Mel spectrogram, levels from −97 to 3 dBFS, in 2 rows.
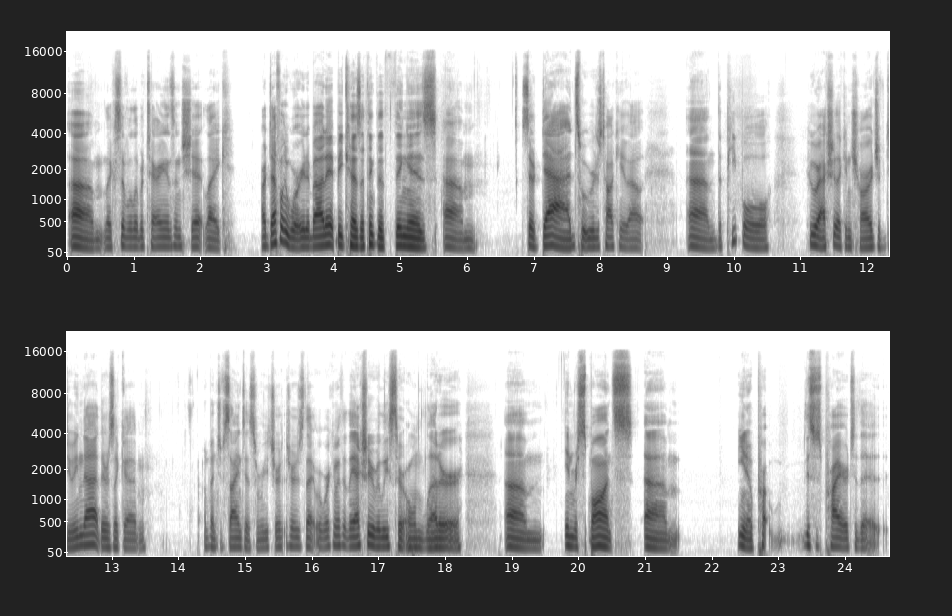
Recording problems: none

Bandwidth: 16 kHz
